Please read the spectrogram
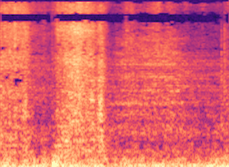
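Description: Faint rubbing and rustling of paper being handled, loudest briefly about half a second in.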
